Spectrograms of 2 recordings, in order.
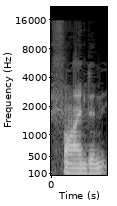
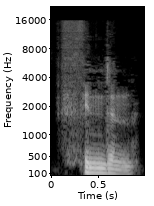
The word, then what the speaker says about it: finden: to find, but has a slightly different pronunciation. It's not finden, it's finden.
